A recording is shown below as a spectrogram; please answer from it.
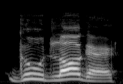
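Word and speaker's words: God Lager: fancy it does it's it's pronounced good logger but it's spelled God logger which is kind of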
